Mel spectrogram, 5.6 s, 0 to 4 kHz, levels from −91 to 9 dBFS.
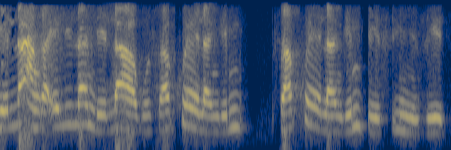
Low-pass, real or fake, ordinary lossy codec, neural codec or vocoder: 3.6 kHz; real; AAC, 24 kbps; none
